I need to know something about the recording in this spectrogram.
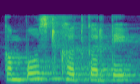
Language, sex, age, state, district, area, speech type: Marathi, female, 45-60, Maharashtra, Satara, urban, spontaneous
